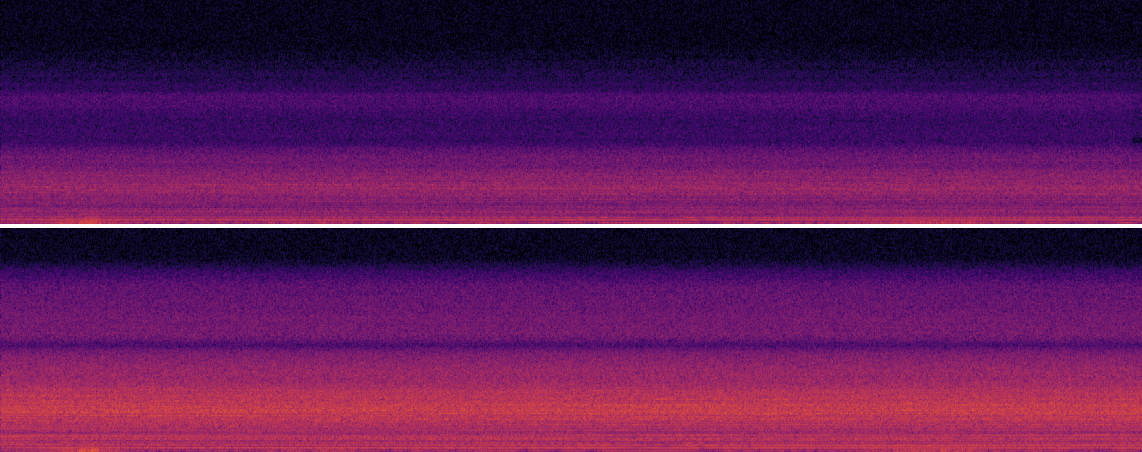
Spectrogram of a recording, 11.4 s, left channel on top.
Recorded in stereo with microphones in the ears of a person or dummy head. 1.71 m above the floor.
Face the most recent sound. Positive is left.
turn(degrees=-50)  # may be behind; listen again after turning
